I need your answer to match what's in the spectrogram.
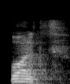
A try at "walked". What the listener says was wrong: Now the L is silent. You're saying walked. Okay. The L is silent. We only pronounce an ah sound. Walked.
